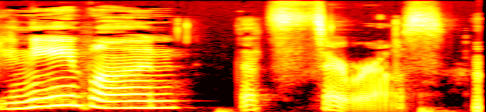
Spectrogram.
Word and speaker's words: Bareilles: Bareilles. – Bareilles.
